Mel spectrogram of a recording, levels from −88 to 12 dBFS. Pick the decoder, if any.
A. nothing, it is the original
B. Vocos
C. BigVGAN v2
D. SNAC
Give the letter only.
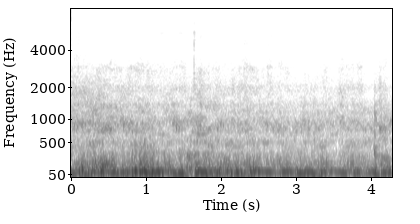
D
